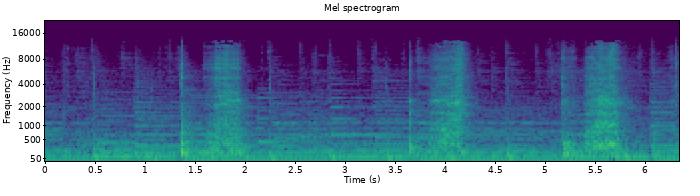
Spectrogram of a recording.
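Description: Kitchen knife sawing through baked cinnamon rolls, in three strokes about a second and a half apart.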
